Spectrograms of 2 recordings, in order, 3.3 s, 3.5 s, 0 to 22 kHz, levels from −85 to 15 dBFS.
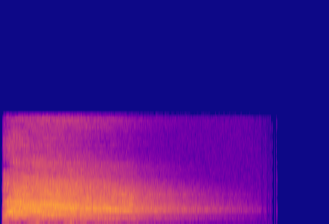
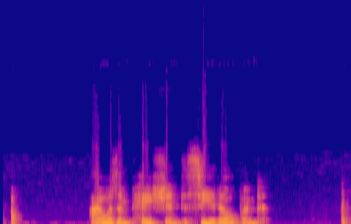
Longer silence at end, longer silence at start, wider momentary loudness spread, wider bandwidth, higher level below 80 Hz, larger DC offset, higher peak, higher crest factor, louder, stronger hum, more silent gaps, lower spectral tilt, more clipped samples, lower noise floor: first, 1.2 s vs 0 s; about the same, 0 s vs 0.1 s; first, 21 LU vs 14 LU; first, 11 kHz vs 8 kHz; second, -68 dBFS vs -50 dBFS; neither; about the same, 0 dBFS vs 0 dBFS; about the same, 14 dB vs 16 dB; first, -8 LUFS vs -14 LUFS; neither; neither; second, 2.5 dB/octave vs -5.5 dB/octave; neither; second, -42 dBFS vs -58 dBFS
